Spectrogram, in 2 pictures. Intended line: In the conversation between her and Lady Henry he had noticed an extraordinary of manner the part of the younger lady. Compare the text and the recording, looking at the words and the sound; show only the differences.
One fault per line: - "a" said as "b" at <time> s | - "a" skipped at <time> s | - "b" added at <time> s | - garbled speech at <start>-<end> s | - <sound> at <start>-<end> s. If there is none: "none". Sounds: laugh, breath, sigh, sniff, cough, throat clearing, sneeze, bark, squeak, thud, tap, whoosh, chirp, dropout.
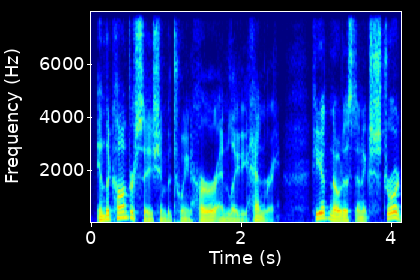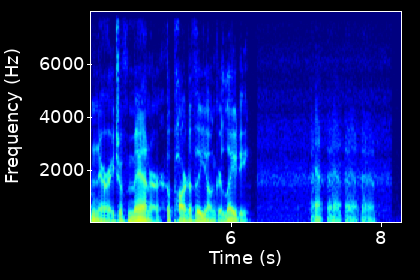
- laugh at 7.0-7.9 s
